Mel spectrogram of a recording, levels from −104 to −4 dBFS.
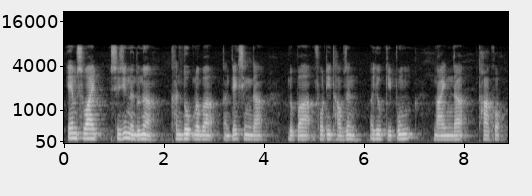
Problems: background sounds at intervals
